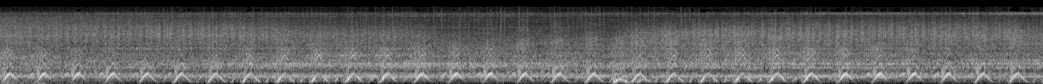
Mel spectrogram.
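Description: Techno in a breakdown with the kick drum dropped out: a short percussive synth note that falls in pitch repeats evenly, about four times a second, over a faint hiss.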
